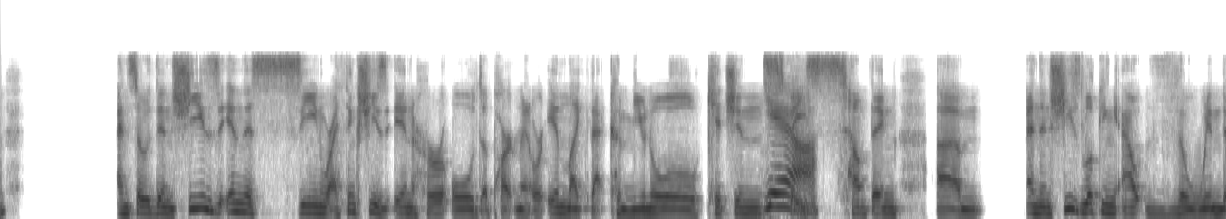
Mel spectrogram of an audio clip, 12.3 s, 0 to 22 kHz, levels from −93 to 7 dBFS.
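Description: VoIP packet loss concealed by the speech codec occurs from 7.57 to 7.68 s. About 60 ms of speech went missing, and the Speex decoder filled the gap by extending its last pitch and filter with falling gain, giving a short buzzy, fading smear that lingers before recovering.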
